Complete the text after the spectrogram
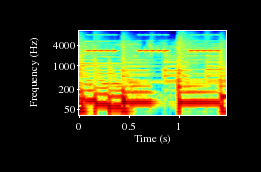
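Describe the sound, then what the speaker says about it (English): A cell phone in the video game Trauma Center rings with a steady repeating electronic trill over a low droning musical background, two ringing bursts in quick succession. "Oh, my cell phone."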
